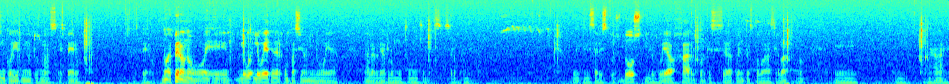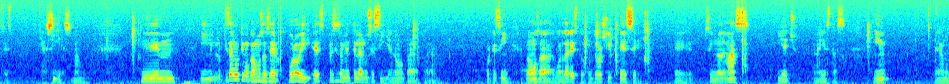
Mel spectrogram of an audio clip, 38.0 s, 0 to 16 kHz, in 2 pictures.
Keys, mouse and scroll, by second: 0.3-0.9 shift+scroll up 4, 1.2 scroll down 2, 1.7 alt+Tab, 4.9 alt+Tab, 5.4 middle click, 8.3 Tab, 10.4 right click, 11.4 shift+right click, 12.5-13.9 drag, 13.9 alt+Tab, 15.7 alt+Tab, 17.5 click, 18.4 alt+Tab, 20.2 scroll down 2, 21.6 alt+Tab, 22.1-22.5 scroll down 2, 22.5 middle click, 24.3 KP_3, 26.1-26.5 scroll down 2, 27.0 Tab, 27.5 scroll down 2, 30.9 ctrl+shift+s, 31.6 KP_Add, 33.6 KP_Enter, 34.8-35.4 scroll down 2, 35.4 scroll down 1, 35.5-36.1 scroll up 2, 36.1 shift+scroll up 1, 36.2 shift+middle click.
